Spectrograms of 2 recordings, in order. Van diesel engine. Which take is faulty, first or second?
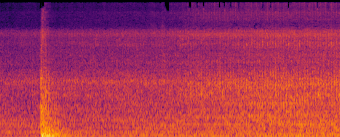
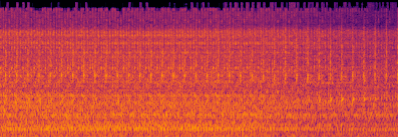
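second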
